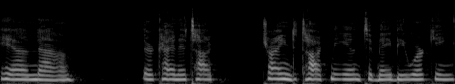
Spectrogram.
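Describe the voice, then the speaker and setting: A woman speaks with an American accent in a fairly high, dark, mellow voice, her intonation monotone and flat. Her pace is fairly slow, with long, frequent pauses, and the recording is very clean with a silent background. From Colorado (Idalia, eastern plains). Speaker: retired college registrar. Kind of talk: interview. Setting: on campus. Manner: hesitant, many fillers.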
